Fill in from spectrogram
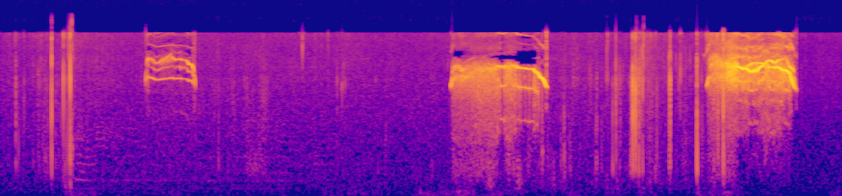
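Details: Snowy owl family on an Arctic nest during hatching, female feeding small owlets pieces of food; three high, wavering, whistled screeches with layered overtones, the first short, the last two longer and louder, between faint clicks and rustles.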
